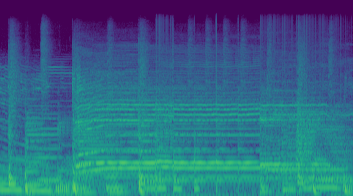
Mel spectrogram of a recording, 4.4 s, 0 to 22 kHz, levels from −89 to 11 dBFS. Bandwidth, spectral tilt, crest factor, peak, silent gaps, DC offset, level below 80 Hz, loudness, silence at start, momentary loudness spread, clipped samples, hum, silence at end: 16.5 kHz; -5.5 dB/octave; 16 dB; -4 dBFS; none; under 0.1%; -30 dBFS; -19 LUFS; 0 s; 5 LU; under 0.1%; none; 0 s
